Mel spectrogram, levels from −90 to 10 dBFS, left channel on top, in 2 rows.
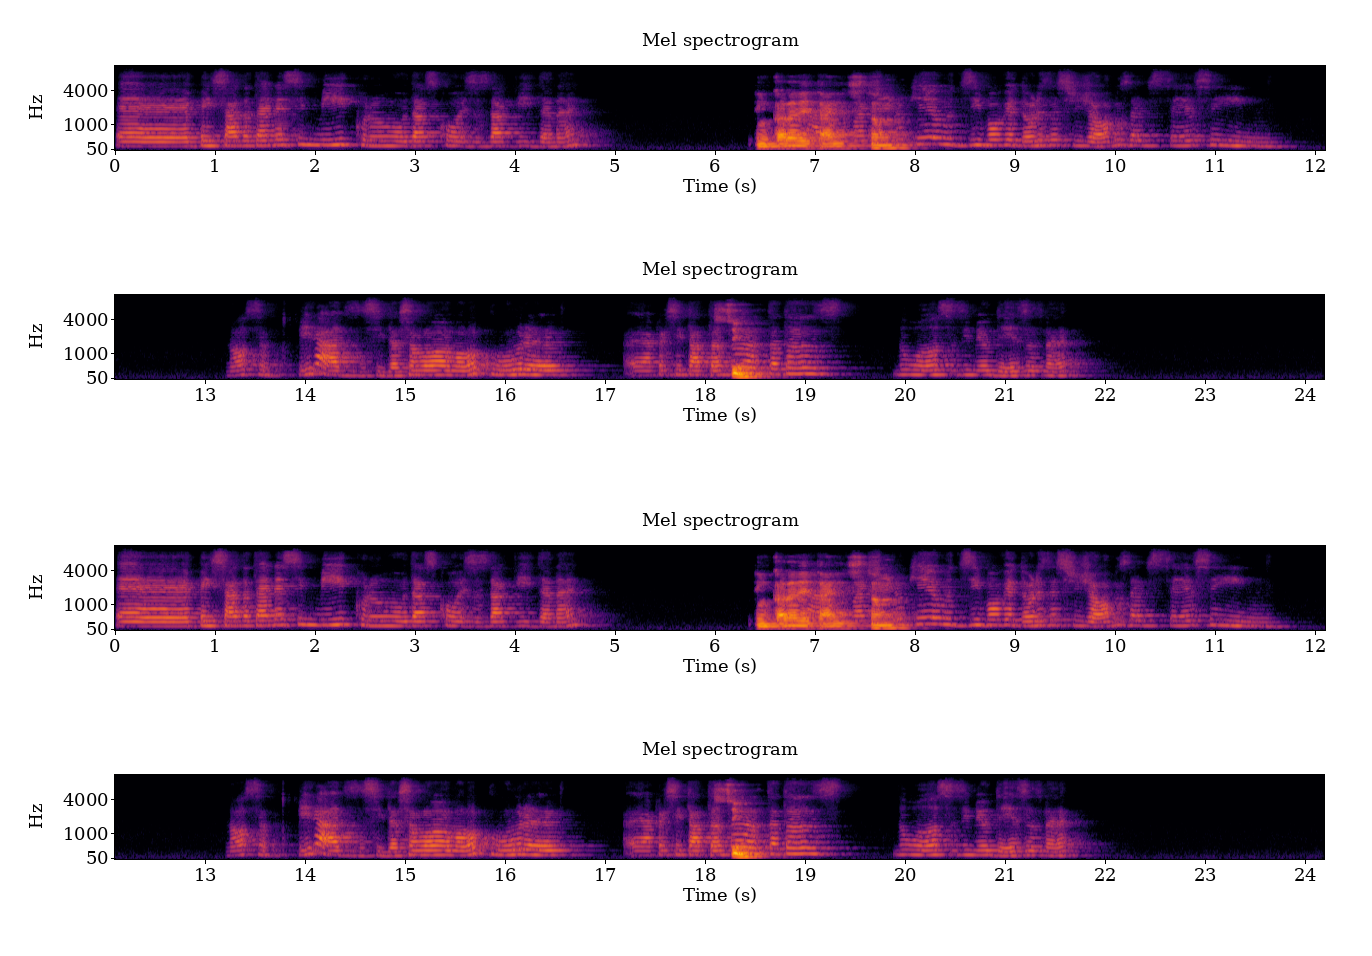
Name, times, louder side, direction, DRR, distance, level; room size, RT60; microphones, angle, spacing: voice 1, 0.0-4.7 6.9-11.6 13.2-16.6 17.2-19.3 19.9-21.7, right 1 dB, 75° right, 3 dB, 2.2 m, -31 dB
voice 2, 6.4-7.8 18.3-18.4, right 1 dB, 20° right, 3 dB, 1.3 m, -17 dB
24.5 x 10.0 x 4.7 m, 0.73 s
head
